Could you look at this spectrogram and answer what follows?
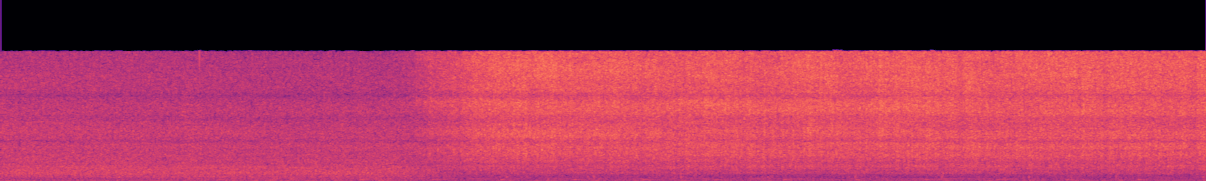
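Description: A duller rushing noise gives way about four seconds in to the steady, hissing rush of a swollen waterfall pouring down a rock face and splashing at its foot.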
